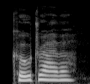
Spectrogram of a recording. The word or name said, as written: codriver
